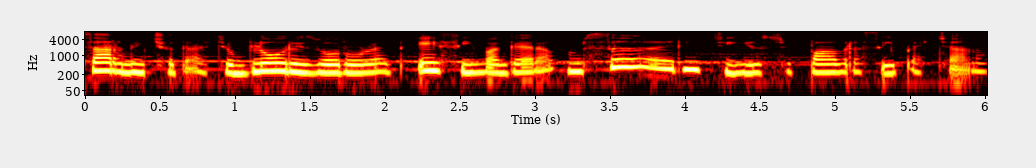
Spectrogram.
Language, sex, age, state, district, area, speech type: Kashmiri, female, 30-45, Jammu and Kashmir, Bandipora, rural, spontaneous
